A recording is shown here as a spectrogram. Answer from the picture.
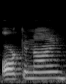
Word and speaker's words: Arcanine: Arcanine? It's technically pronounced Arcanine, but...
